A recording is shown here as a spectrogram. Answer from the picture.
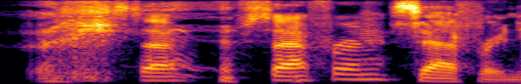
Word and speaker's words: Safran: But having one central person, and I'm leaving Sarah, how do you pronounce his last name? Who? His partner, Peter. Oh, Peter's Safran? Safran, yeah, Safran.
